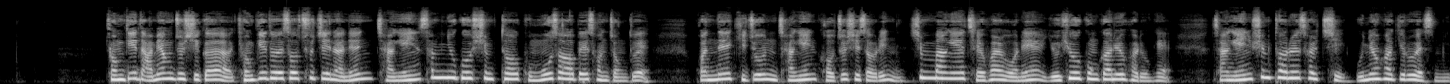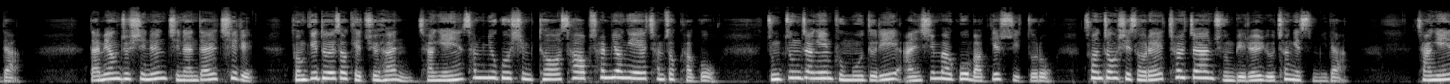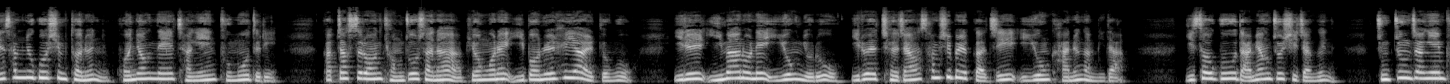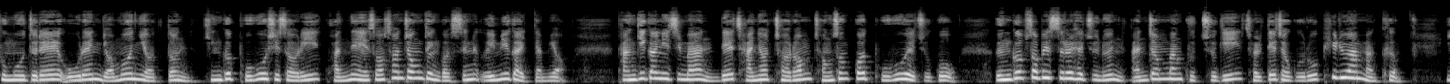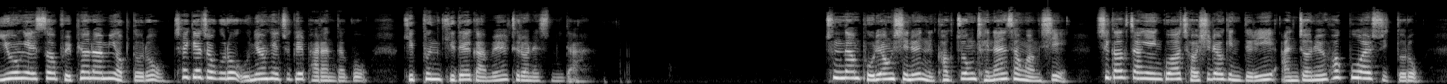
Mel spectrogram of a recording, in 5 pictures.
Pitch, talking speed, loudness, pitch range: 220 Hz, 300 characters per minute, -12 LUFS, 190-255 Hz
